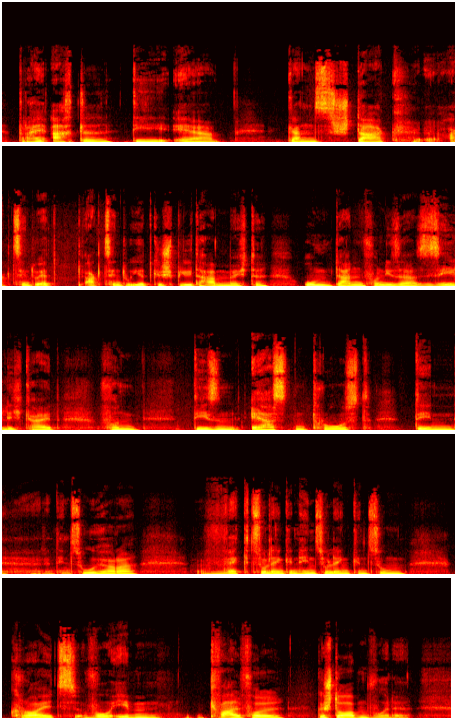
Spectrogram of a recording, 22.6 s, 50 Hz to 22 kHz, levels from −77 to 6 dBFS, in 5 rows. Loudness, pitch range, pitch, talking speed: -19 LUFS, 110-130 Hz, 120 Hz, 85 wpm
